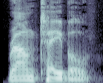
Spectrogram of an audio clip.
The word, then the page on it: round-table: British English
